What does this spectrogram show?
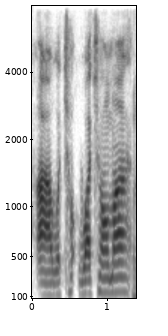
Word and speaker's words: Wautoma: Is that how you pronounce it? Yeah, Wautoma.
